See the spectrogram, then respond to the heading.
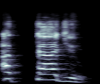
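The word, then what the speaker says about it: التاجر: When they are tied to alif al-lam, they are pronounced with a shadda. And when pronounced with a shadda, the lam vanishes. So from the a, we jump to the letter.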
